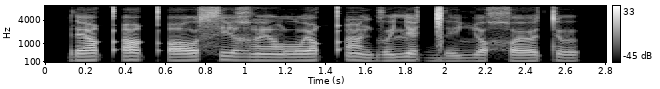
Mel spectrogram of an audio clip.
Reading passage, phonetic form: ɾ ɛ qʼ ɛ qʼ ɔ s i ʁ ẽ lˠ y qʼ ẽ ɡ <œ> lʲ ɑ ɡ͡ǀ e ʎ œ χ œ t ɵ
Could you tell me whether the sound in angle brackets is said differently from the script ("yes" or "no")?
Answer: yes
